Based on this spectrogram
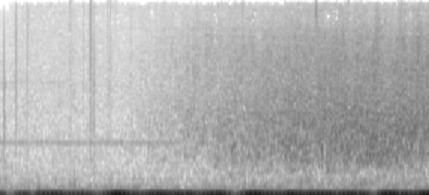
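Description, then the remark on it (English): Steady running water and rain rush and hiss without pause, swelling into a fuller, brighter wash after the first couple of seconds. There are no voices. “Hear the water? Hear the rain?”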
